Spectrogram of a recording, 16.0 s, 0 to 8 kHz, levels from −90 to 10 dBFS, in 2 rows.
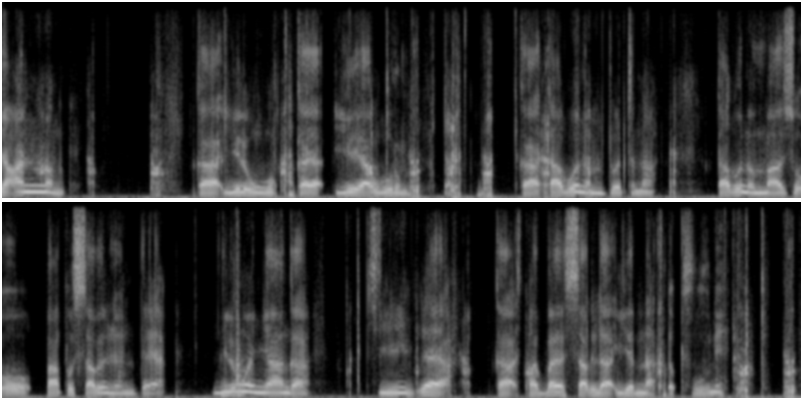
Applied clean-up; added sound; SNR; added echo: neural diffusion model UNIVERSE++.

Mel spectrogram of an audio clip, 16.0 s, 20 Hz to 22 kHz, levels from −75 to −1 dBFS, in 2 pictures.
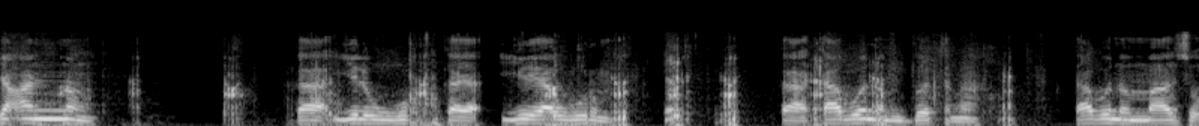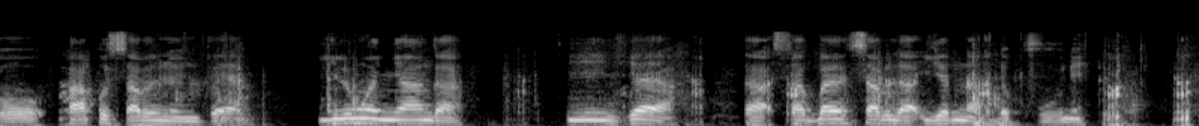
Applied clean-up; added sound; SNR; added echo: neural mask model RNNoise.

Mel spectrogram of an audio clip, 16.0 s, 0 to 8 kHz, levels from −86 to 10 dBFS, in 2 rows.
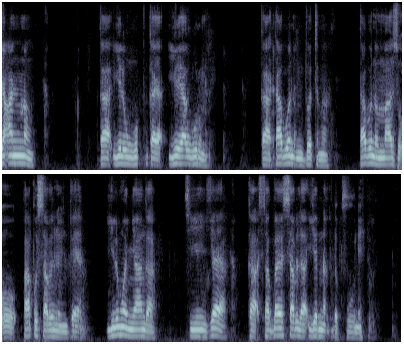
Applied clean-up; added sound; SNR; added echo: neural mask model DeepFilterNet 3.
